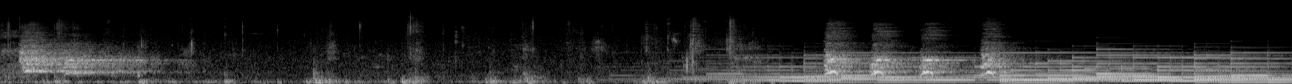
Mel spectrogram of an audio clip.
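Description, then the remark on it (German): Dogs with two passers-by bark in short, irregular bursts as they pass. After a few seconds a steady melodic tune takes over and continues to the end. “So, nachdem da jetzt gerade wieder zwei mit Hunden kommen, mache ich da mal kurz eine Pause.”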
